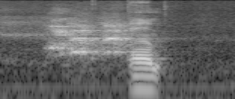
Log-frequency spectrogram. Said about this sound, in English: And dogs trying to kill each other outside the door.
